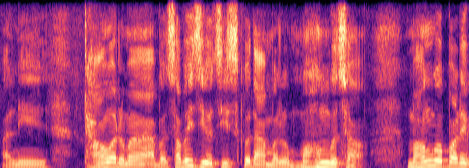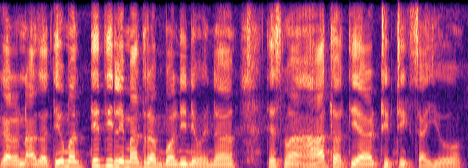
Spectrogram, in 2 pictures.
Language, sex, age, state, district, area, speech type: Nepali, male, 45-60, West Bengal, Kalimpong, rural, spontaneous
